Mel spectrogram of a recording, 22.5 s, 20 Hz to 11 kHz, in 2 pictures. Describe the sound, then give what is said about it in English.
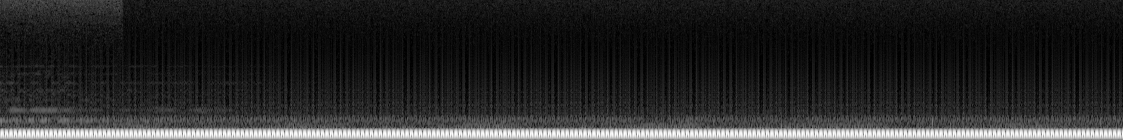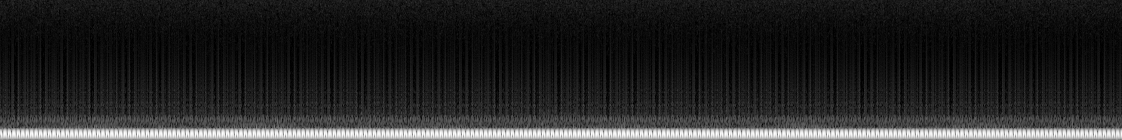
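A sine-wave drone from a long-running sound installation in New York City holds steady low-pitched tones, unchanging and continuous, with no other sounds. “This is the sound of Dream House, a hybrid installation composition by Lamont Young and his wife Marianne Zazella, which has been in nearly continuous operation since 1962 in New York City.”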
